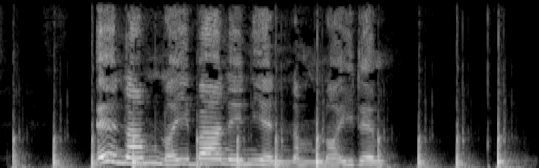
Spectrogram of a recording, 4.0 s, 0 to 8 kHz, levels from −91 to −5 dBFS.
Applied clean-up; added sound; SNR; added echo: none; Knock; 4 dB; none.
